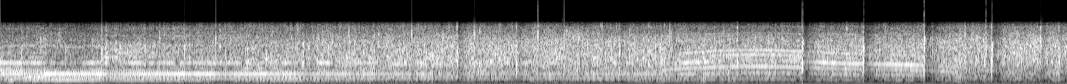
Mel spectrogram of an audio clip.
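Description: Audience applauding as the last held notes of the ballet music stop about half a second in. About three and a half seconds in, one voice calls out over the clapping, its pitch rising then falling.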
